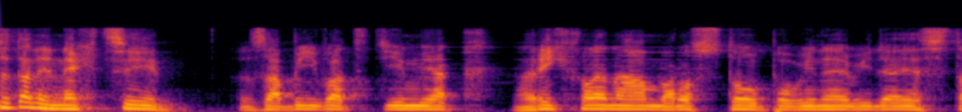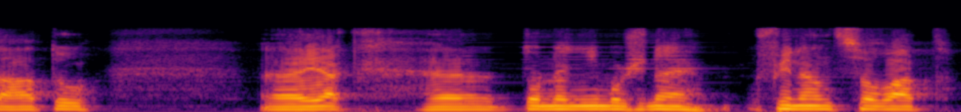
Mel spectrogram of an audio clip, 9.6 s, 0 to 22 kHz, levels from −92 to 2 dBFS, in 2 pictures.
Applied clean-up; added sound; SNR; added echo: neural mask model DeepFilterNet 3.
